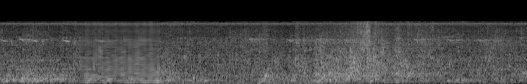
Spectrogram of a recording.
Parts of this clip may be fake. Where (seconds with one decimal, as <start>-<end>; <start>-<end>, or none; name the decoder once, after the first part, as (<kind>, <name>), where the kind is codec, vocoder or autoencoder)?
0.8-1.6 (vocoder, BigVGAN v2)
